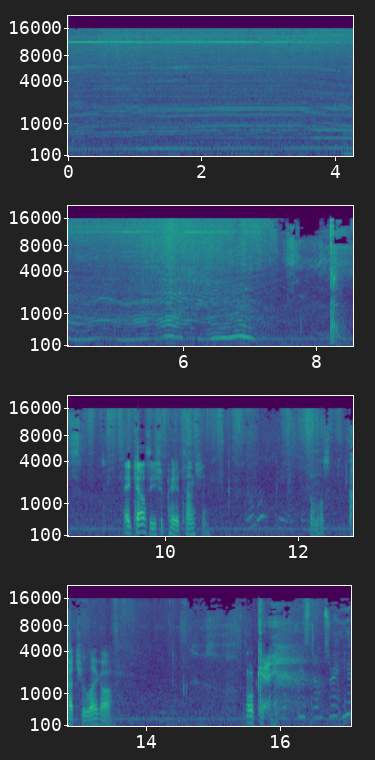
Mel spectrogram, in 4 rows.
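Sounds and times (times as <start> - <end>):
electric motor and propeller whining: 0.0 - 8.9.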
